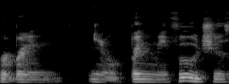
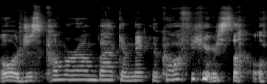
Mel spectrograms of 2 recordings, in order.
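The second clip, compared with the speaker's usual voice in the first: put-on shrill scolding yell, very high and loud; 9 semitones higher, 4 dB louder than usual. Retelling how the speaker's grandmother yelled at them and their dad, imitating a yelling grandmother. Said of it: "she's just yelling at us".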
